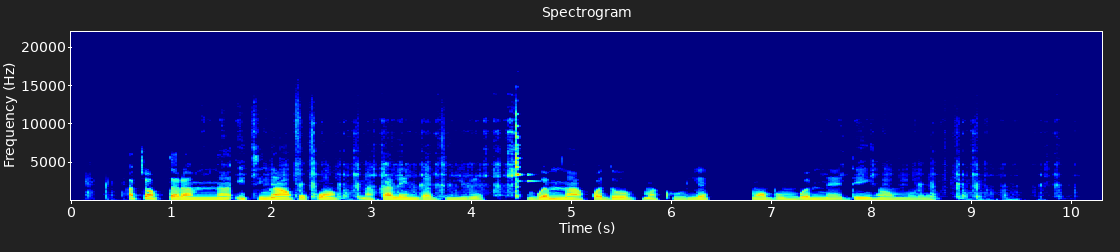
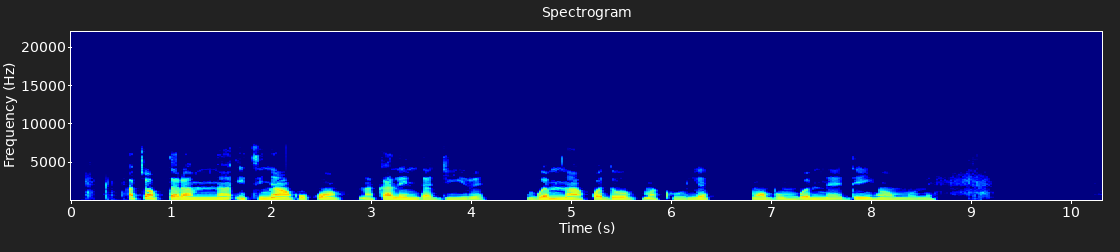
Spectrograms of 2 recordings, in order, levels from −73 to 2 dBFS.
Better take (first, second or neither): second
